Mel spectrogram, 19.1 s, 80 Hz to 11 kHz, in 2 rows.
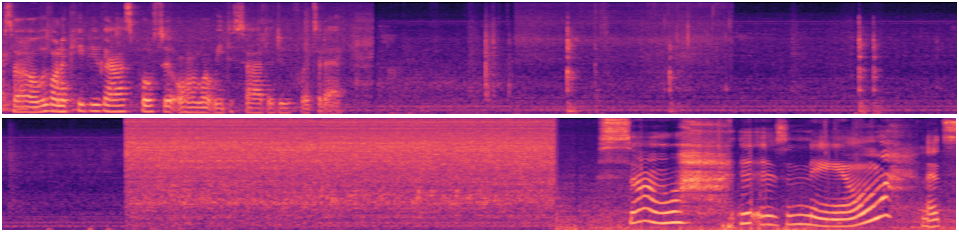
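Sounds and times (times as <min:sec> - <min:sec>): food sizzling in a pan: 0:05.2 - 0:07.3, 0:10.8 - 0:15.1.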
